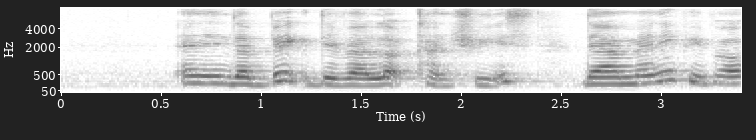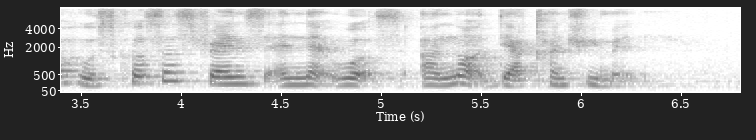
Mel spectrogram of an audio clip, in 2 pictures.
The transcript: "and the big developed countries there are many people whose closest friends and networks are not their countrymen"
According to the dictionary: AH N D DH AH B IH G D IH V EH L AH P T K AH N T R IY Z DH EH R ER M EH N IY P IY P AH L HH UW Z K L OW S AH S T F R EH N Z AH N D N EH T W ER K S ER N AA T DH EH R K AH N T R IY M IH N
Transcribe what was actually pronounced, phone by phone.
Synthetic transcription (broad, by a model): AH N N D AH B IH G D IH V EH L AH P K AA N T R IY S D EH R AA M EH N IY P IY P AH L HH UW S K OW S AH S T R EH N S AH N N EH T W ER K S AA N AA T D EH K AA N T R IY M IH N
